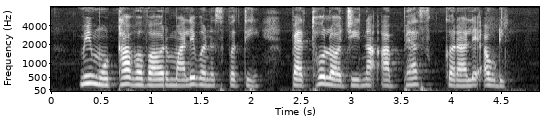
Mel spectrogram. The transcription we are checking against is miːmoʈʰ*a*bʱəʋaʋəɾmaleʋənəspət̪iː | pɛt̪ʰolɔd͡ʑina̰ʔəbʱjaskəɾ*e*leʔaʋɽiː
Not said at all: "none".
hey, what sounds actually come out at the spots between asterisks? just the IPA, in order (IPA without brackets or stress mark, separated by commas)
a, a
